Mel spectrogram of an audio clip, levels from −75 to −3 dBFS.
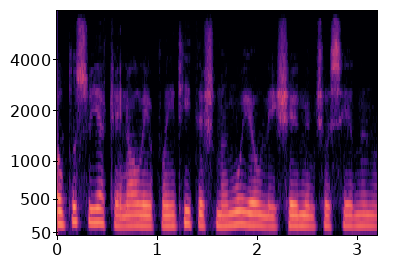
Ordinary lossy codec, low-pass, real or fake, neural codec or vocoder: Opus, 16 kbps; 7.2 kHz; fake; codec, 16 kHz, 0.5 kbps, FunCodec, trained on LibriTTS, 25 frames a second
